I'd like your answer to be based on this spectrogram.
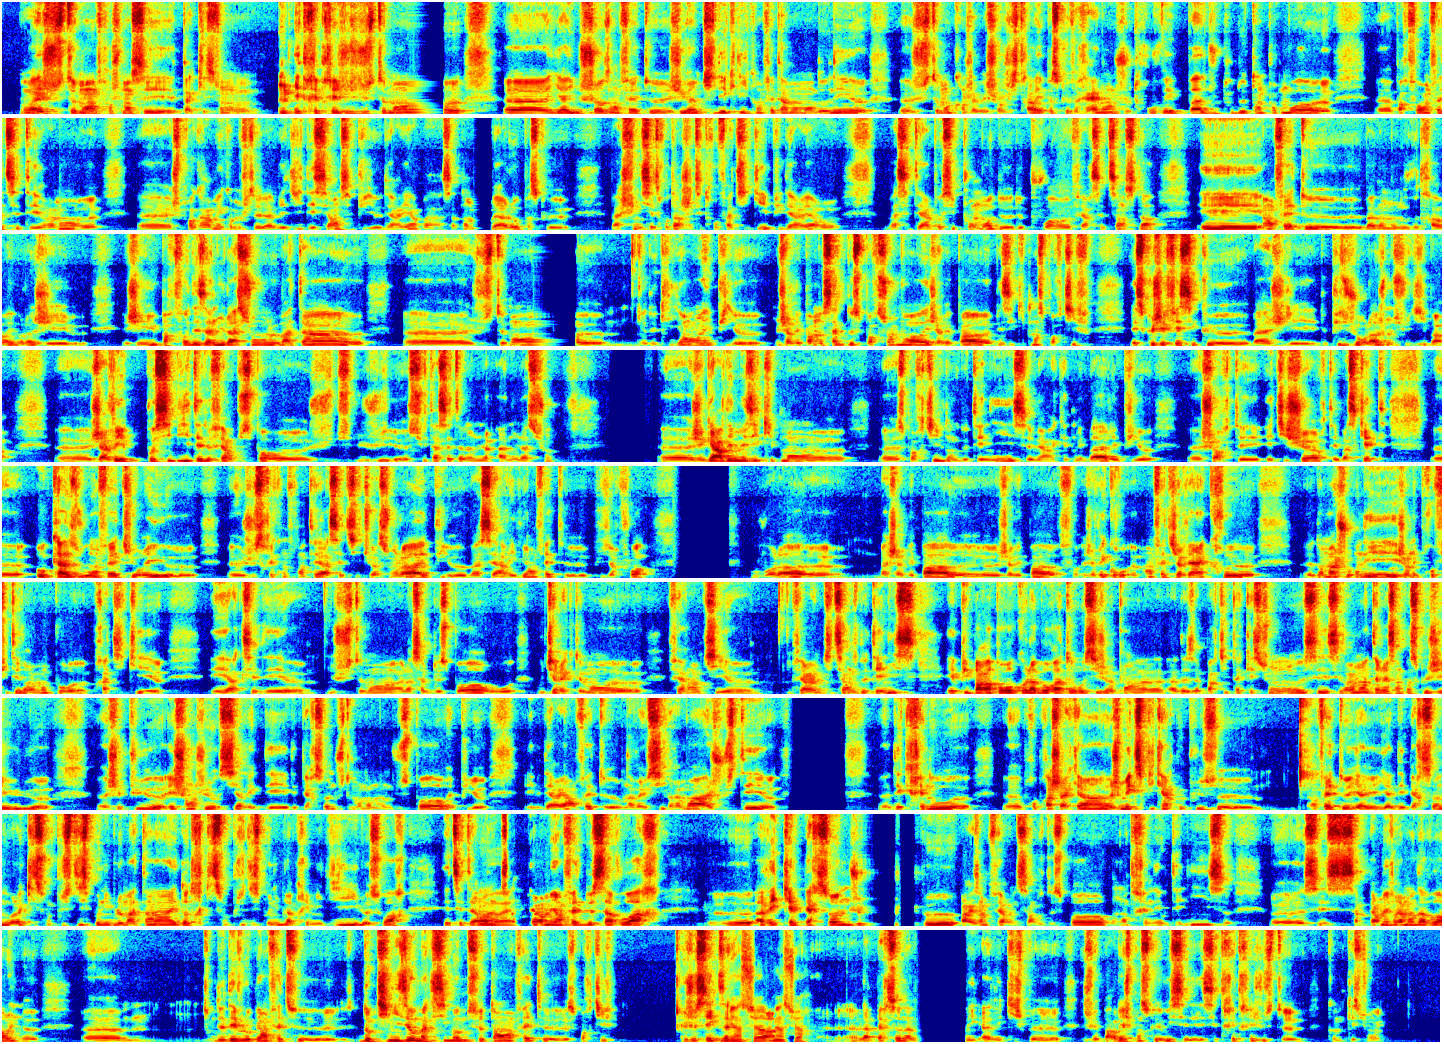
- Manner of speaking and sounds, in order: static; throat clearing; distorted speech; other background noise
- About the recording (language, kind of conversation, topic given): French, advice, Comment faire du sport quand on manque de temps entre le travail et la famille ?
